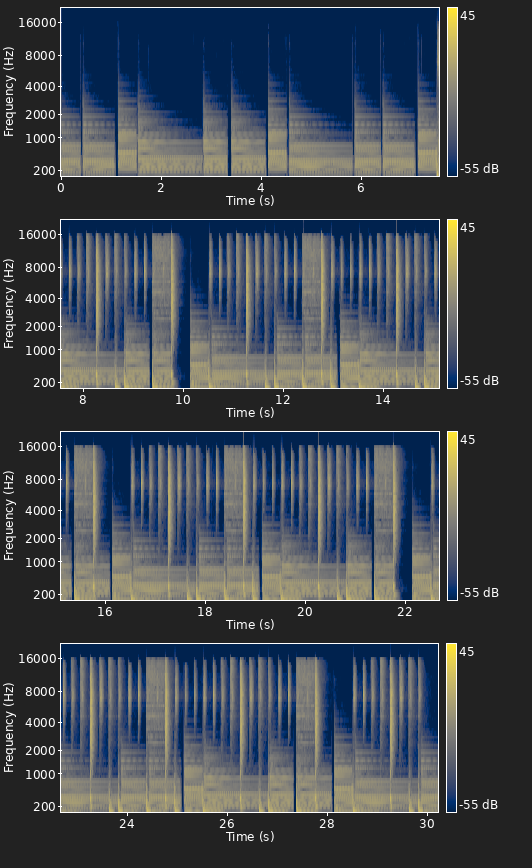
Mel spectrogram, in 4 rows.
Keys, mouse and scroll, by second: 0.4 middle click, 0.8 scroll down 1, 1.1 middle click, 1.5 Tab, 1.7-2.2 middle drag, 2.4 scroll down 1, 2.6 middle drag, 3.1 scroll up 1, 3.6 right click, 4.3 middle click, 4.7-5.0 scroll up 2, 5.0-5.8 shift+middle drag, 5.8 scroll up 1, 5.8-6.1 scroll down 2, 6.1-6.7 middle drag, 6.9-7.3 middle drag, 7.5 shift+scroll up 1, 7.6 shift+middle drag, 9.6 KP_1, 12.1 shift+a, 17.1 r, 17.3 x, 17.8 KP_9, 18.0 KP_0, 18.7 click, 19.5 s, 21.0 click, 21.3 scroll up 2, 21.6 shift+middle drag, 22.4-22.9 drag, 23.1-23.4 scroll down 2, 23.9 KP_3, 25.0-27.7 drag, 28.6 s, 29.4 y.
